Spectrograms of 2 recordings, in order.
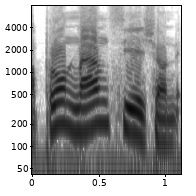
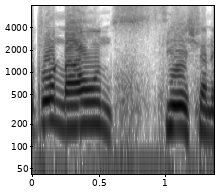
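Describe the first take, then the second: First: প্রোনাউন্সিয়েশন with "nun" in the middle, no "ow"; correct pronunciation. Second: প্রোনাউন্সিয়েশন with a full "noun" in the middle; wrong pronunciation. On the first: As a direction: say প্রোনাউন্সিয়েশন as "pro-nun-si-ay-shun". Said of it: "এন ইউ এন". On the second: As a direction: say প্রোনাউন্সিয়েশন as "pro-noun-si-ay-shun". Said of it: "প্রোনাউন্সিয়েশন এটা না". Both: Shown as a demonstration.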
